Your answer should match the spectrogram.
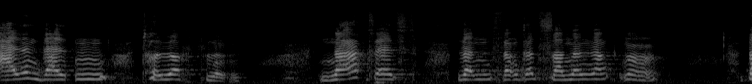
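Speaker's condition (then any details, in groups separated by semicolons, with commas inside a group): Moebius syndrome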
